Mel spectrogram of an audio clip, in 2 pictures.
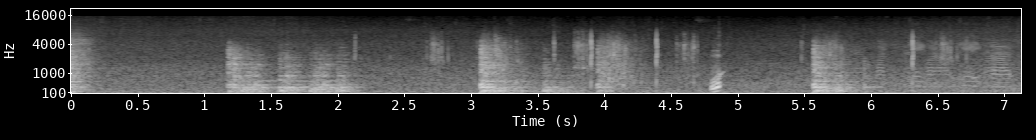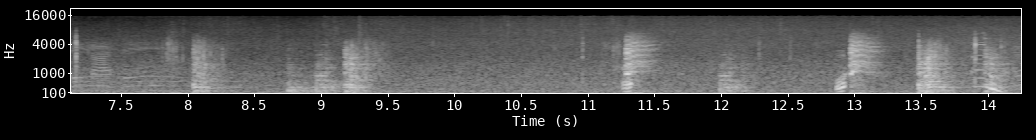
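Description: A metal hammer knocks and scrapes against rock.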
